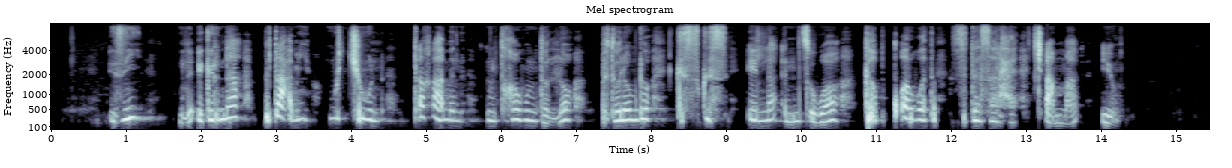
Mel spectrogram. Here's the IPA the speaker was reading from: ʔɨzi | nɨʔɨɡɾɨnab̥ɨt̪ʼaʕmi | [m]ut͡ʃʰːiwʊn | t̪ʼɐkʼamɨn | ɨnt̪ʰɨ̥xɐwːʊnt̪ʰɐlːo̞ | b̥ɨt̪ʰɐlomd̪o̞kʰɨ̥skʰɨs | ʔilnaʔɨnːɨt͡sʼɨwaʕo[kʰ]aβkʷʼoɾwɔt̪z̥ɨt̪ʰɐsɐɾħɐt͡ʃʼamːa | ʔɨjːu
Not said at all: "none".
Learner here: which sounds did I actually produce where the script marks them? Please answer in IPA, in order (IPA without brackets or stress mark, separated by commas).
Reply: m, kʰ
